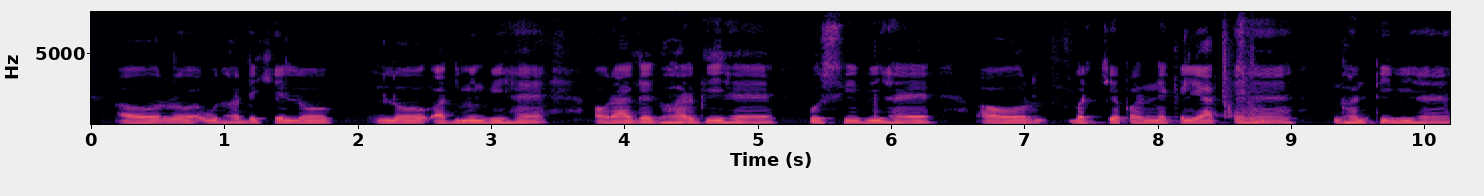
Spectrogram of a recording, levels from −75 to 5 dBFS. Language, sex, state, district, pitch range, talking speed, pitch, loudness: Hindi, male, Chhattisgarh, Sarguja, 135-140 Hz, 160 wpm, 140 Hz, -27 LUFS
